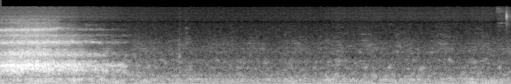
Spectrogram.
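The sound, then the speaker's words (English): One deep breath out through the mouth during a guided breathing exercise. A breathy rush fades within about a second, and a quiet low hum remains. “One more time, deep breath in. Deep breath out.”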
